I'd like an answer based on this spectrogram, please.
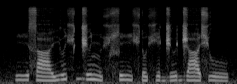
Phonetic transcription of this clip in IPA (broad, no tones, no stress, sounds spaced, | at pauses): iː s aː j ɯː ç d͡ʒ ɯ ɲ o ç ɬ iː ç ɾ o ç e d͡ʒ ɯː d͡ʒ aː ɕ uː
